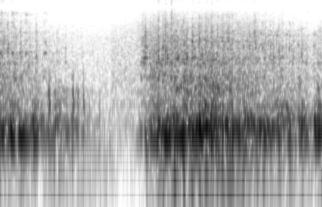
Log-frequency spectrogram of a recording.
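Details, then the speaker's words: Dad's old concrete mixer engine, long unused, pull-started: ragged uneven popping bursts about three a second that never settle; owner suspects it runs only on starting fluid with fuel not reaching carburetor, maybe stuck float. "She's probably running off the starting fluid, which means we might not be getting fuel all the way in there, but I don't smell any fuel."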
